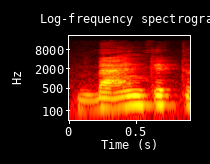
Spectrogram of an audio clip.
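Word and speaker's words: banquette: അതോട് ചേർന്ന് വരുന്ന അടുത്ത വാക്ക് ബി എൻ ക്യു യു ഇ ടി ടി ഇ രണ്ട് ടി ഉണ്ട് അവിടെ ടി ടി ഇ ഉച്ചാരണം ബാങ്കറ്റ് എന്നാണ് അതിനർത്ഥം ആൻ അപ്പോൾസ്റ്റേർഡ് bench along A wall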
